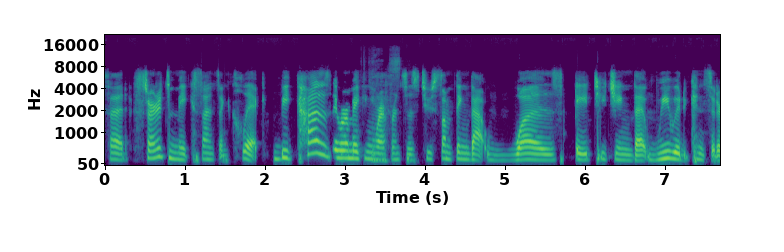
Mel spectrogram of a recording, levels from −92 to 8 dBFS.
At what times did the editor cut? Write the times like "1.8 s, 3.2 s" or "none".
none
